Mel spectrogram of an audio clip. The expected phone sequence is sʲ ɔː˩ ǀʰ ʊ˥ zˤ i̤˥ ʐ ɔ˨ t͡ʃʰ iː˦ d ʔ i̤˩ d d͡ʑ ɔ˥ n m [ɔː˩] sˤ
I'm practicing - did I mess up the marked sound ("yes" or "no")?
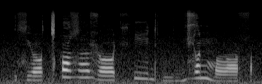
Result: no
